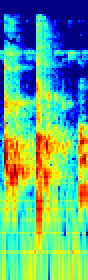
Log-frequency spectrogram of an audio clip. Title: acting cough 🤧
